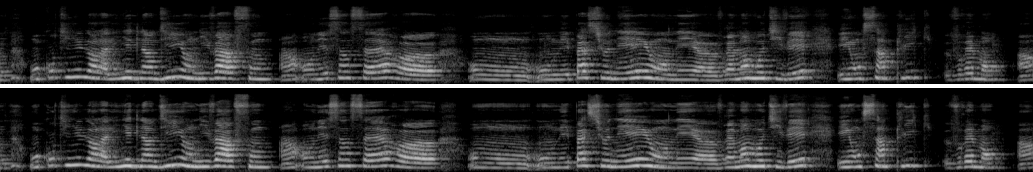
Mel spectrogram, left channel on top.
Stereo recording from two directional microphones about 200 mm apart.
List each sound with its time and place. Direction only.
0.8 s a woman's voice: 50° right (ahead or behind)
5.6 s a woman's voice: 50° right (ahead or behind)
